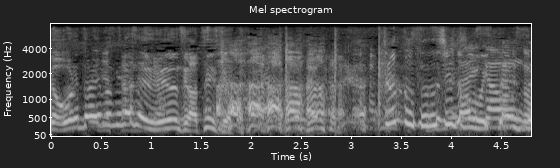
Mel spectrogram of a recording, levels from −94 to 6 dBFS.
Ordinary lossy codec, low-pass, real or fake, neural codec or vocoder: none; 7.2 kHz; real; none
